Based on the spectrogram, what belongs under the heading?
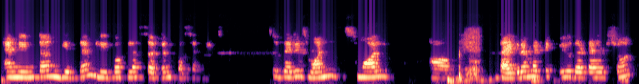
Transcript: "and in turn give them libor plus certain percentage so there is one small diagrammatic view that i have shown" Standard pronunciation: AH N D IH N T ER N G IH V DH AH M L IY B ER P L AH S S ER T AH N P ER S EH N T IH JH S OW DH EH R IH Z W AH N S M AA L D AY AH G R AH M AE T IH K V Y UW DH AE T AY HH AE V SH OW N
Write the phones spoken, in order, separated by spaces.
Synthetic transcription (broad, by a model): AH N D IH N T ER N G IH V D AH M L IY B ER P L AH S S ER T AH N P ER S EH N T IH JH S OW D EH R IH Z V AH N S M AA L D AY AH G R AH M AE T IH K V Y UW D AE T AY HH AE V SH OW N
